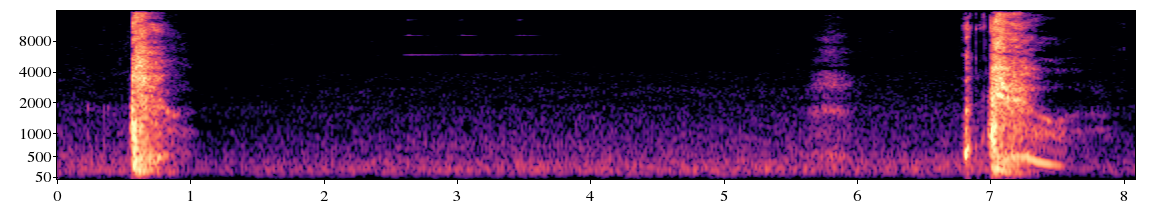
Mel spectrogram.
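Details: Person with a cold sneezing: two sharp, explosive sneezes several seconds apart, the second with a brief catch just before it.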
